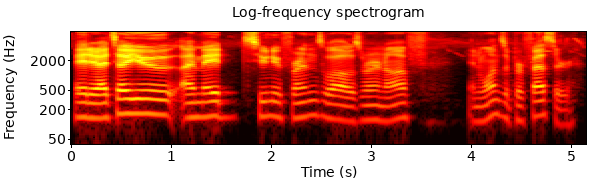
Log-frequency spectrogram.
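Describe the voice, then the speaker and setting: A man's voice: mid-range voice, steady tone, moderate pace, a bit bright, clear, resonant tone, natural voice. A man voicing an earnest, sociable but self-doubting young trainer in a visual novel, casual and hesitant. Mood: playful. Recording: music behind the voice.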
